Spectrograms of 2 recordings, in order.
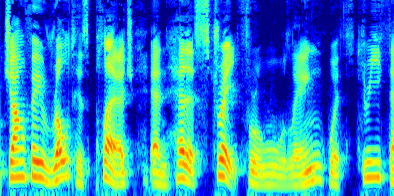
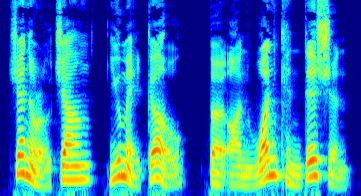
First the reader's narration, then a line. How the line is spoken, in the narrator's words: he said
